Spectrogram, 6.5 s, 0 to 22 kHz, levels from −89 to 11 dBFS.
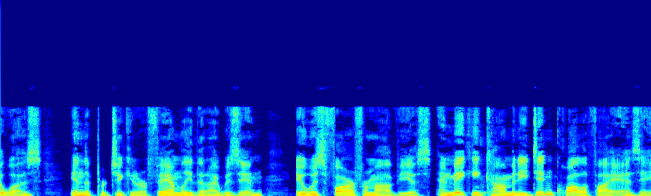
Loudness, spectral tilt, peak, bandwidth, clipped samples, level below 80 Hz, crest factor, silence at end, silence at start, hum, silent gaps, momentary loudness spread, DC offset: -25 LUFS; -6 dB/octave; -8 dBFS; 10.5 kHz; under 0.1%; -66 dBFS; 16 dB; 0 s; 0 s; none; none; 7 LU; under 0.1%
